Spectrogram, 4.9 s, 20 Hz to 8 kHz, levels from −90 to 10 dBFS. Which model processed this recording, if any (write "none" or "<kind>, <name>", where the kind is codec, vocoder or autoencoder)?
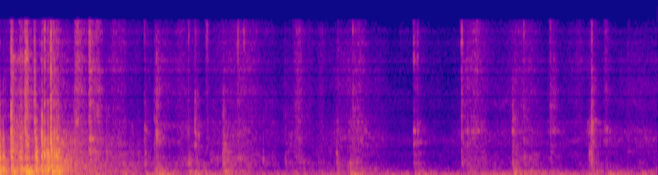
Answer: autoencoder, DAC-VAE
